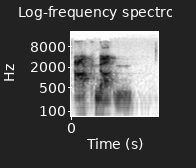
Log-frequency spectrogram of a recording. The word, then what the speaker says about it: Akhenaten: It's Aten and it's Akhenaten. – It just says A-T-E-N.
